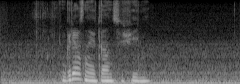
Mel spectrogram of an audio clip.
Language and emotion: Russian, neutral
